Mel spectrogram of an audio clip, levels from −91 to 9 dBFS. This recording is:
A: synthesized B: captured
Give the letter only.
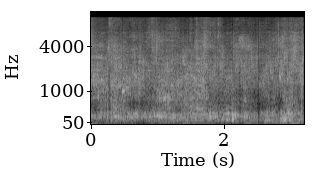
A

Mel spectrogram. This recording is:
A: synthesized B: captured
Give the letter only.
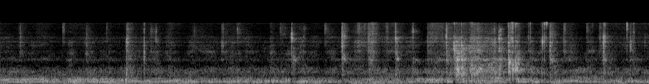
A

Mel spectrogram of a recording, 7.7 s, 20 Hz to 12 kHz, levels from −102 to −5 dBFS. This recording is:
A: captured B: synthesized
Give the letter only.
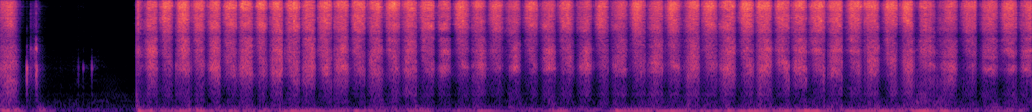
B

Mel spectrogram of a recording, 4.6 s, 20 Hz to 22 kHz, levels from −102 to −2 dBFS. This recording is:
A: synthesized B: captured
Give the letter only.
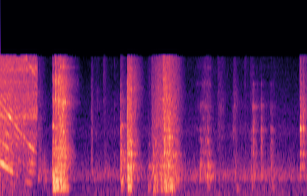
B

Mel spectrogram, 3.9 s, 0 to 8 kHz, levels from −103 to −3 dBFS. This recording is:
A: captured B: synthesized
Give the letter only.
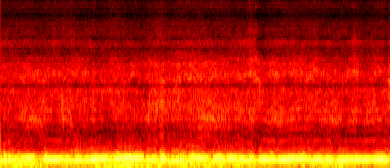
B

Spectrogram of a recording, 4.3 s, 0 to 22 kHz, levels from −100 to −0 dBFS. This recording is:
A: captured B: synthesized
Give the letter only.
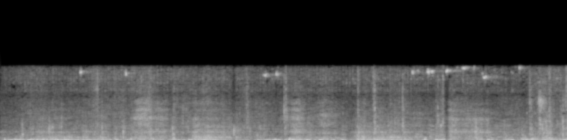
A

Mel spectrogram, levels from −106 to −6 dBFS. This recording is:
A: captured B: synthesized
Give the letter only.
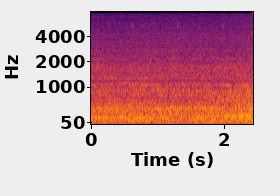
A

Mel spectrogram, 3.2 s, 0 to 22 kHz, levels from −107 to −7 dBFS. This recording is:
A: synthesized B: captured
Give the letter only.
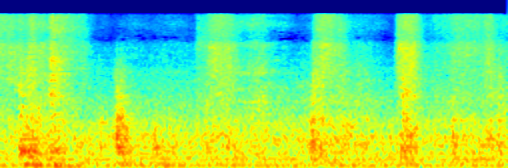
B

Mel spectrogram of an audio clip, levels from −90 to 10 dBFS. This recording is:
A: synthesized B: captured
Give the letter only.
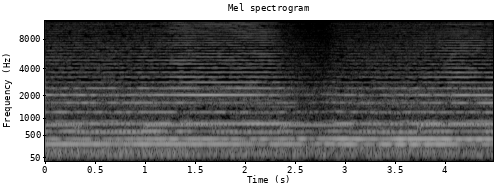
B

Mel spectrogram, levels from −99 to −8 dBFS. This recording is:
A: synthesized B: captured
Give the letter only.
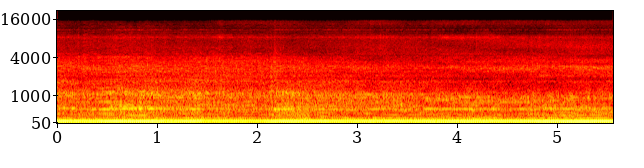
A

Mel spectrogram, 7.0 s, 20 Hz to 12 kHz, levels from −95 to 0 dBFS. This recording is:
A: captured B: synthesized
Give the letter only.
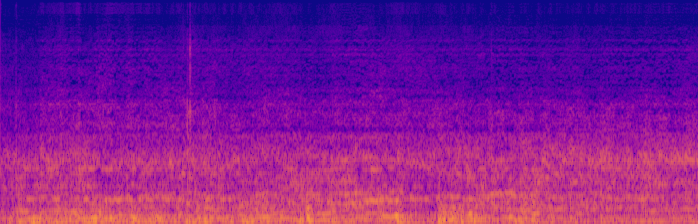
B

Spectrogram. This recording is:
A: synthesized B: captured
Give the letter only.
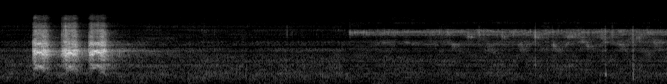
A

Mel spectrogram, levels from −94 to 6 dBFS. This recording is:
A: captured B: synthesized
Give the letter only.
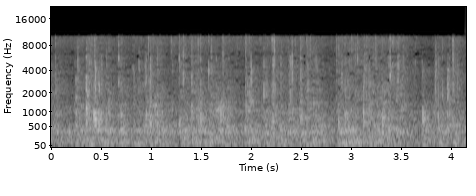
A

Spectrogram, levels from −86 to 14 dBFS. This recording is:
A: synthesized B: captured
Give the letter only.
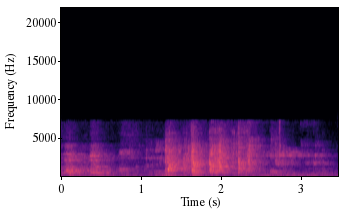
B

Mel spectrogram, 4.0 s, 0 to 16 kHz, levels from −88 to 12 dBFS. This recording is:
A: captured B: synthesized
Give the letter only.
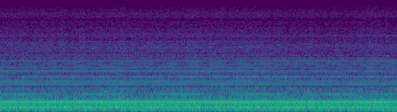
A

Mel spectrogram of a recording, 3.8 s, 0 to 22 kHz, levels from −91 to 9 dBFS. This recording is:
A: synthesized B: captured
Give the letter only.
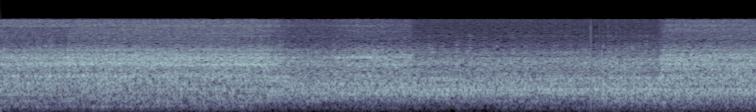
B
